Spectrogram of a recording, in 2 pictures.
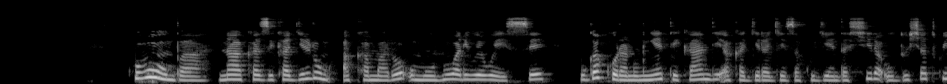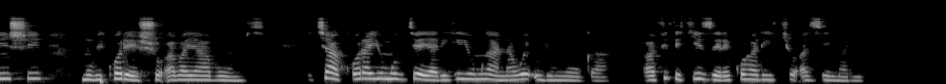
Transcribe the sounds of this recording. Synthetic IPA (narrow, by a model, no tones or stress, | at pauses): kuβuːmban̥aːkazikaɟiɾiɾuakʰamaɾo̞ʔumuːn̥huwaɾiwe̞we̞ːse̞ | uɡako̞ɾanumŋe̞ːte̞kaːndiakaɟe̞ɾaɟe̞zakuɟe̞ːndaçiɾaʔuduçatwiːnʃi | muβiko̞ɾe̞ːʃo̞ʔaβajaβuːmbje | icaːko̞ɾajumubɟe̞ːjiaɾiɦijuːmŋaːnawe̞ʔujumŋuːɡaː | βafiteiciːze̞ːɾe̞ko̞haɾico̞ʔaziːmaɾiɾa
